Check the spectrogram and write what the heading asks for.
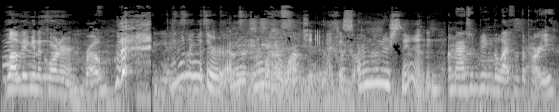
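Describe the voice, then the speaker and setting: A young woman vlogging at a party, giggly and playful, quick to joke. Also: on the high side, sing-song, a crowd in the background. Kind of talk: casual vlog chat. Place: at a house party, indoors and out.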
